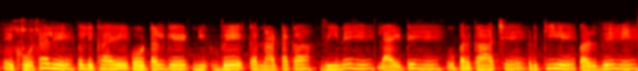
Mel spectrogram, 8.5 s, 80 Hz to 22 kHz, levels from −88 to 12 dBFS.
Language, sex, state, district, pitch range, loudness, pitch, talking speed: Hindi, female, Maharashtra, Nagpur, 205-225 Hz, -15 LUFS, 215 Hz, 150 wpm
